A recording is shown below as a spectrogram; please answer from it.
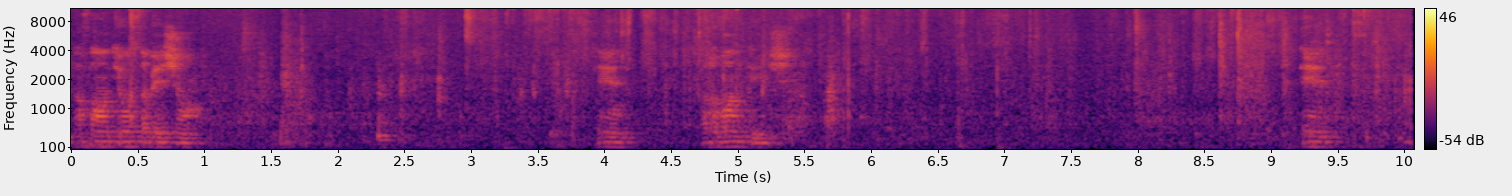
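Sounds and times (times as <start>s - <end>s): paper rustling: 2.4s - 10.0s.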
